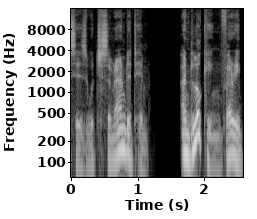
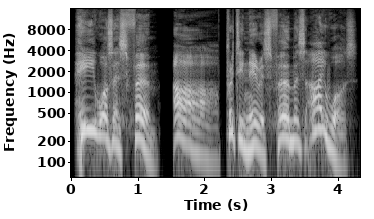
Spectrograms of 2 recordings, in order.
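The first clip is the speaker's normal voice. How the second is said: higher, deliberate pompous servant voice; self-important storyteller Giles; 10 semitones higher, 4 dB louder, slower than usual. Acted. Servant retelling the night's alarm to the kitchen, pompous storytelling. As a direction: hold forth slowly, relishing the tale.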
